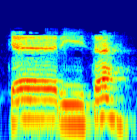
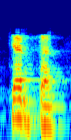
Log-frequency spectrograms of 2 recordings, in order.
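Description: First: "كارثة" slowly, with a true th as in "think"; proper tha. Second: "كارثة" with an s in place of ث; tha turned seen. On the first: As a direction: draw out "كارثة" with the tongue-tip ث. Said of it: "انما المفروض ايه؟". (نطق "كارثة" ببطء بثاء فصيحة) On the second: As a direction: say "كارثة" colloquially, with س for the ث. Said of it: "شلت حرف الثاء وحطيت حرف السين". (نطق "كارثة" بالسين بدل الثاء) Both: Shown as a demonstration.

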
